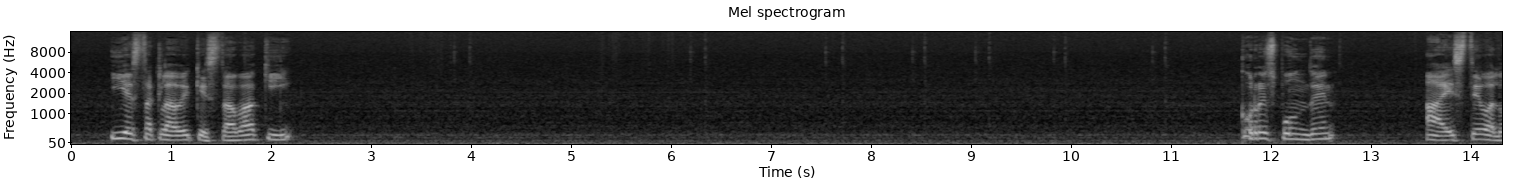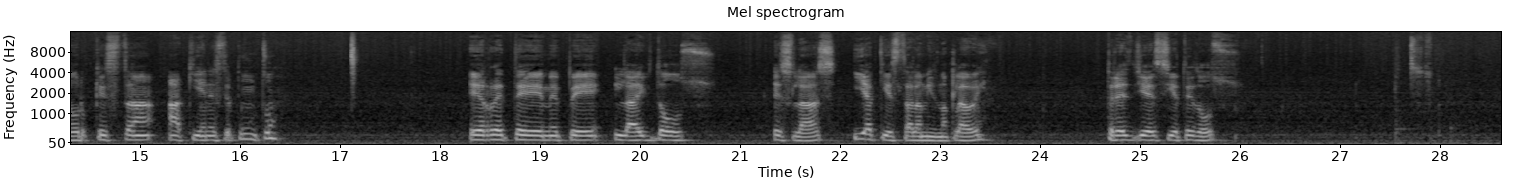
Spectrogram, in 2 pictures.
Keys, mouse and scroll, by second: 0.9-1.6 scroll up 1, 1.6 click, 6.2 click, 7.5 click, 8.4 click, 9.0 click, 9.8 click, 10.9 click, 12.5 click, 17.7-21.5 drag, 22.9-26.2 drag.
